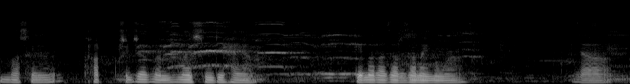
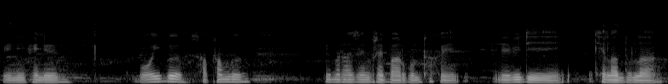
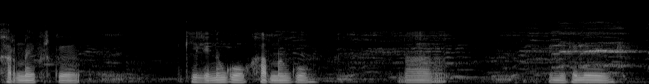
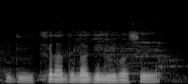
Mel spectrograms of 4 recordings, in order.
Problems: low volume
